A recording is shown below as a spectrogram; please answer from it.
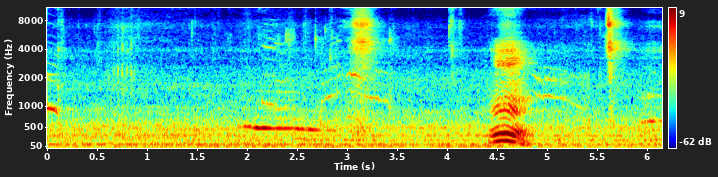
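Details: Domestic cat meowing: a short, level, tonal mew near two seconds, then a louder arching meow that rises and falls at about four and a half seconds, with faint clicks and a low steady background hum.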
